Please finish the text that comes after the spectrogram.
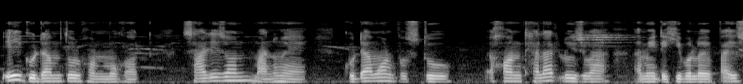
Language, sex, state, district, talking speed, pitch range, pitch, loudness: Assamese, male, Assam, Kamrup Metropolitan, 115 wpm, 125-150 Hz, 135 Hz, -17 LUFS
